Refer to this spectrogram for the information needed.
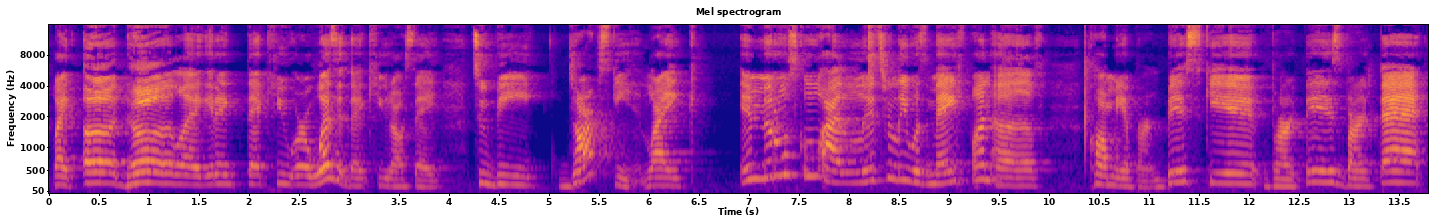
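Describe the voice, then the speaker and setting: A woman, talking casually and animatedly to her viewers, swinging between loud asides and quiet trailing remarks. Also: medium pitch, lively intonation, slow. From Milwaukee, Wisconsin. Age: 20s. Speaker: vlogger. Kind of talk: casual confessional vlog.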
